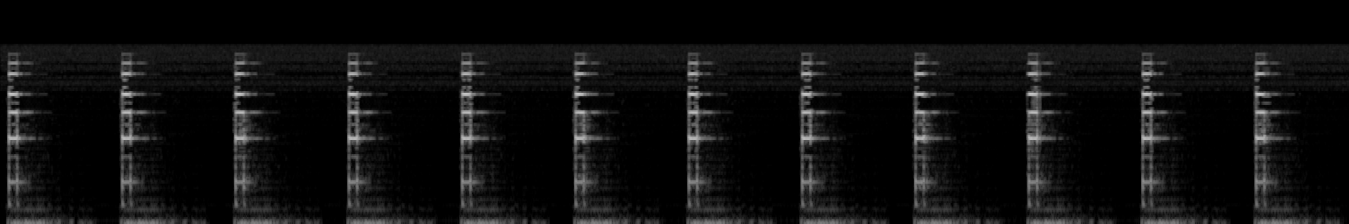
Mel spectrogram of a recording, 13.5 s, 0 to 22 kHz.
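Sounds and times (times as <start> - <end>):
monitor beep: 0.0 - 0.6, 1.2 - 1.8, 2.4 - 2.9, 3.5 - 4.0, 4.6 - 5.2, 5.8 - 6.3, 6.9 - 7.4, 8.0 - 8.6, 9.2 - 9.7, 10.3 - 10.8, 11.4 - 12.0, 12.6 - 13.2.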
